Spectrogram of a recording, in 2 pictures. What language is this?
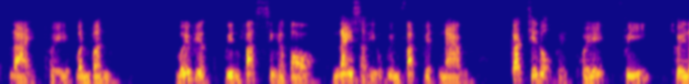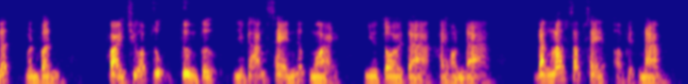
Vietnamese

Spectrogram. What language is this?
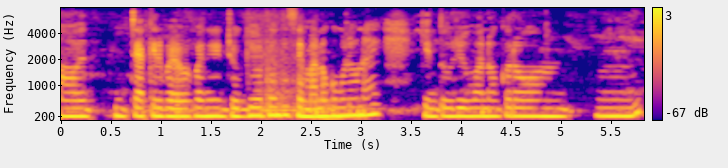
Odia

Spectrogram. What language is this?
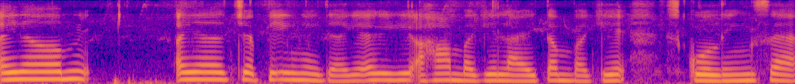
Manipuri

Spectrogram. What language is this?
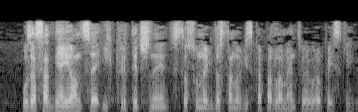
Polish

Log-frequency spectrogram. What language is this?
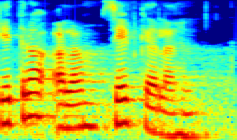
Sindhi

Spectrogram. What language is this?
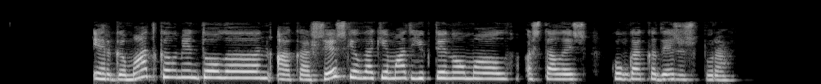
Mari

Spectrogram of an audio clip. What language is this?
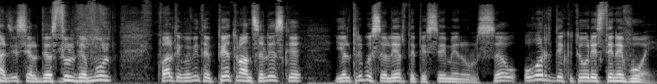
Romanian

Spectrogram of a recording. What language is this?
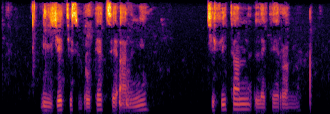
Esperanto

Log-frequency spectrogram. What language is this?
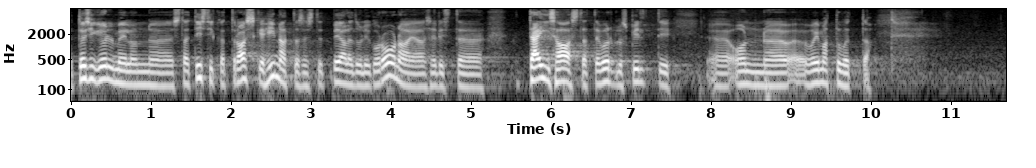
Estonian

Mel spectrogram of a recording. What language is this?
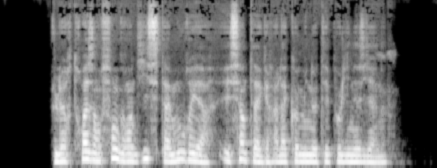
French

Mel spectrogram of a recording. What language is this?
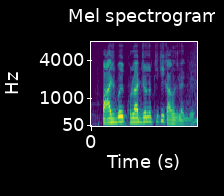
Bangla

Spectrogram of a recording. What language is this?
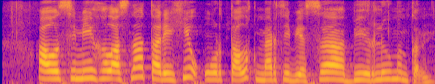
Kazakh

